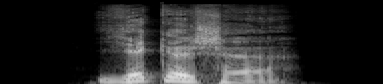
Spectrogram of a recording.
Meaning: inflection of jeckisch: 1. strong/mixed nominative masculine singular 2. strong genitive/dative feminine singular 3. strong genitive plural
- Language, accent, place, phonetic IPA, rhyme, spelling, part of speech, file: German, Germany, Berlin, [ˈjɛkɪʃɐ], -ɛkɪʃɐ, jeckischer, adjective, De-jeckischer.ogg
